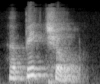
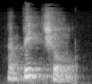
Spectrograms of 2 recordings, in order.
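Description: No difference in how they are said.

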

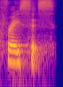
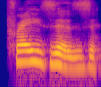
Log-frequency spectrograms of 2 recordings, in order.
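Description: First: The consonants are hissing S sounds. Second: The consonants are buzzing Z sounds. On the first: The speaker calls it wrong. "not phrases" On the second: The speaker calls it right. "So there are two Z's there"

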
